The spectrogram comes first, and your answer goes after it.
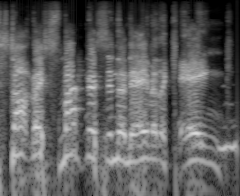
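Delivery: very high, rasping, kingly shout. Challenging Scott to shout the line, shouting in a Bobby B voice. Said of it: "in your best Bobby B voice to shout".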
